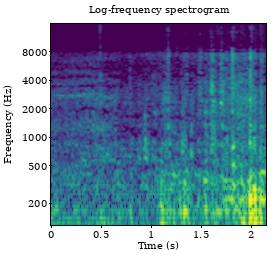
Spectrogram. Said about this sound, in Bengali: এই দেখো এটা গিরিবাজ পায়রা আছে, গিরিবাজ লাইনের জিরে পায়রা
